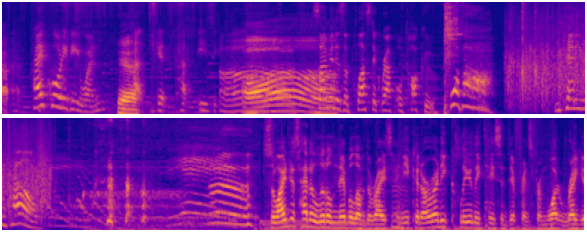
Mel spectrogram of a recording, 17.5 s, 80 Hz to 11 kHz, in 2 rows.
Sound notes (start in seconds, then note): 6.6 breaking glass sound; 7.5 clapping sound effect; 9.7 laugher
